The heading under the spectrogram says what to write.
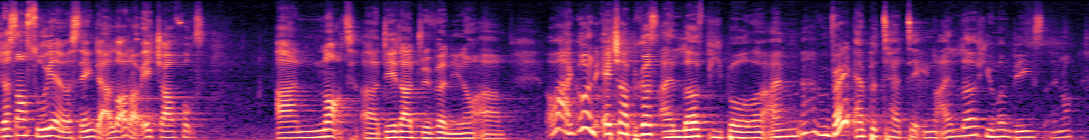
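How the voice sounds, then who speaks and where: A woman speaks fairly quickly in a fairly low voice, her pitch swinging very widely. Audible room echo is present. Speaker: HR leader and conference speaker. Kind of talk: conference keynote talk. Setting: stage with audience. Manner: fast.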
